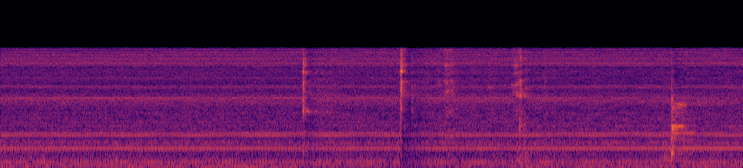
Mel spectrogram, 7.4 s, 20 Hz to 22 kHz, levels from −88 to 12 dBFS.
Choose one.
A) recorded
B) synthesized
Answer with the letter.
B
